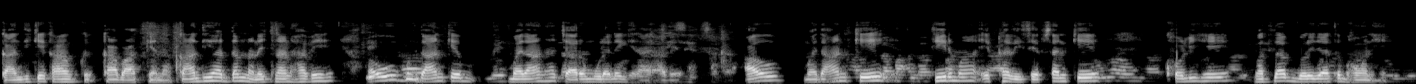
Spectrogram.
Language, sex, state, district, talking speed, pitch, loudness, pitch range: Chhattisgarhi, male, Chhattisgarh, Rajnandgaon, 175 wpm, 145 Hz, -15 LUFS, 125-165 Hz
